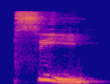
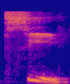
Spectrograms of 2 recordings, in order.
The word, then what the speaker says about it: psi: Oke, pertama akan dibuktikan bahwa psi, psi itu bacanya ya PSI ya, tuh.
